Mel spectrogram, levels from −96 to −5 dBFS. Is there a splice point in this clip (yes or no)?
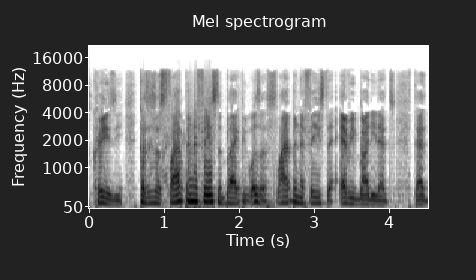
no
